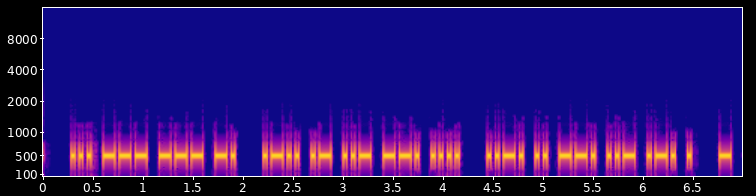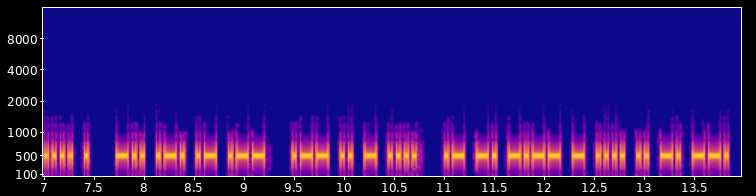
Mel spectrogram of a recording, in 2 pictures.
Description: Morse code, heard as a keyed tone, about 30 wpm, 500 Hz. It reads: SOON LAUGH FIGURE THE DRAW WITH ANYTHING
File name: 632 Words 30WPM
